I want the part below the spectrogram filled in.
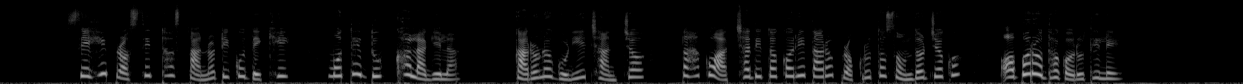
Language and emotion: Odia, sad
